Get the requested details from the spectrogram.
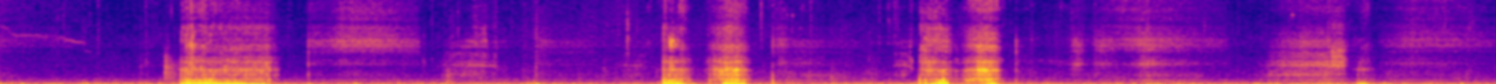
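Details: Dog snoring: repeated low, snorting, rattly breaths with brief louder snorts at irregular intervals.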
